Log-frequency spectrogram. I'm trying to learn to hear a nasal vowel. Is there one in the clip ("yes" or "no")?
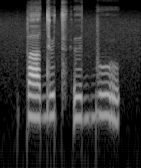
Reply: no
